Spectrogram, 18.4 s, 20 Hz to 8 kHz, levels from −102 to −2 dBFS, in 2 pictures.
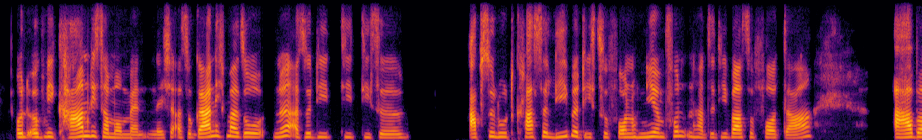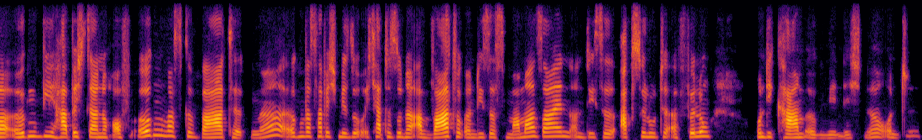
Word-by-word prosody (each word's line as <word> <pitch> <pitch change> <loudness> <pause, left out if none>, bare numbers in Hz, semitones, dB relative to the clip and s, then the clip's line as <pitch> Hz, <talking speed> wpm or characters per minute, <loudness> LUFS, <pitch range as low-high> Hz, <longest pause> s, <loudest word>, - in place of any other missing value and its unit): Und 215 0 +1
irgendwie 220 +1 0
kam 245 +6 +6
dieser 235 -5 0
Moment 180 -2 -4
nicht. 175 0 -6
Also, 200 - -6
gar 210 +3 +10
nicht 270 0 -4
mal 250 -3 +4
so, 220 -1 -1
ne 265 +6 +3
also 220 - -1
die 215 0 -8
die 210 -2 -10
diese 190 -1 -7 0.6
absolut 225 -4 +2
krasse 220 +3 +2
Liebe, 245 +6 -2
die - - -8
ich 200 - -7
zuvor 205 0 -2
noch 210 0 -4
nie 215 +4 0
empfunden 235 0 -4
hatte, 205 0 -6
die 210 +1 -11
war 210 -1 +7
sofort 200 -2 -4
da, 175 +10 +1 0.8
aber 215 +2 +5
irgendwie 250 +3 -3
habe 220 +2 +3
ich - - -4
da 215 -1 +3
noch 210 0 -5
auf - - -3
irgendwas 280 0 -1
gewartet, 205 -5 +1
ne` 240 - -4
Irgendwas 245 +1 -5
habe 255 -1 -2
ich 240 - -4
mir 220 - -4
so 220 - -7
ich - - -8
hatte 230 0 -1
so 225 +1 -5
'ne 210 -1 0
Erwartung 215 +6 +5
an 195 -1 -6
dieses 205 0 -9
Mama-Sein, 245 +6 +1
an 215 - -10
diese 210 -1 -8
absolute 225 -2 -2
Erfüllung, 255 +3 -4 0.4
und 220 0 -4
die 225 - -4
kam 195 +1 +3
irgendwie 170 -1 -10
nicht, 170 - -12
ne? 220 +1 -7
Und 190 +3 -9
215 Hz, 210 wpm, -24 LUFS, 200-240 Hz, 0.8 s, gar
